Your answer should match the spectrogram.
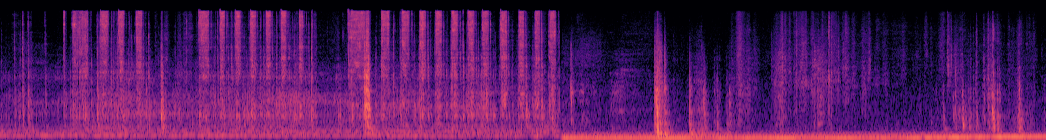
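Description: Quick, uneven clicking of a hand tool turning the lower airbox's mounting bolt into its grommet. About halfway through this gives way to a low wind rumble on the microphone, with a few knocks of plastic parts being handled.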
